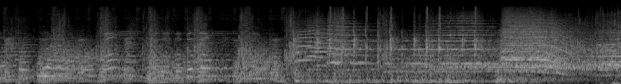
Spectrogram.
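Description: Upbeat TV game-show jingle with brass and a steady beat. A studio audience cheers and applauds near the end.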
